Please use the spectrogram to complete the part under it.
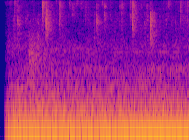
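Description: Water is poured onto mutton in a cooking pot for biryani, making a steady, close, continuous gushing splash that lasts the whole moment without talk.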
